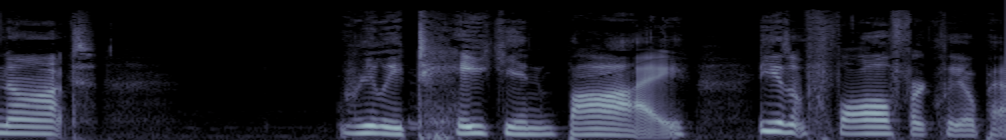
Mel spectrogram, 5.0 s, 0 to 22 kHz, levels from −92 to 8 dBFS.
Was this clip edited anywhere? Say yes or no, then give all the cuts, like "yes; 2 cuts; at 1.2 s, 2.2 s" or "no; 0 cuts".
yes; 1 cut; at 3.8 s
